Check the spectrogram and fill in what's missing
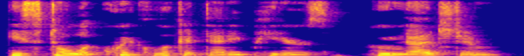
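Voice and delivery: usual speaking voice

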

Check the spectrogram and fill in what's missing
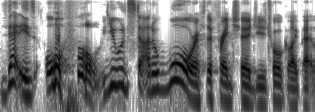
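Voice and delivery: high, drawn-out mock disgust; appalled wife. Wife judging his French poem, mock appalled. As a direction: slam the recital as a horrified critic. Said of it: "she's like".

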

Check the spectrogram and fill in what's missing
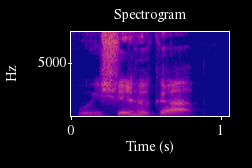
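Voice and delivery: hammed-up high, loud flirt; mock creepy pickup line. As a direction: overeager guy hitting on her. Mocking the overeager guy in store.

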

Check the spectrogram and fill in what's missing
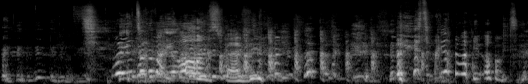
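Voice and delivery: high, laughing quote through giggles. Retold or imitated. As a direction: laugh out the words. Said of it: "I'm like".

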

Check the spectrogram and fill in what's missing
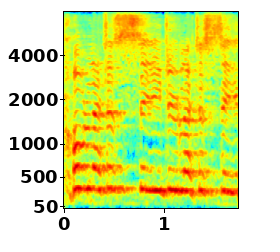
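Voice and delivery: put-on high, loud pleading children; eager cry. A narrator's reading. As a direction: beg loudly and eagerly to see. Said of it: "the children cried".

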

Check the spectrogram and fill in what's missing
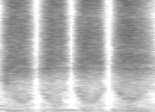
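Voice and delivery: hushed shushing. Retold or imitated. Boyfriend shushing her at the exhibit, hushed. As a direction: shush someone sternly. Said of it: "He's like".

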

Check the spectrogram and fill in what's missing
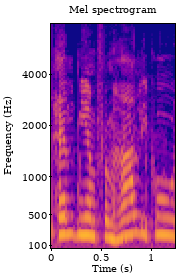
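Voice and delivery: high, pleading put-on Hartlepool voice; Hartlepool accent. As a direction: beg for help in a silly local voice.

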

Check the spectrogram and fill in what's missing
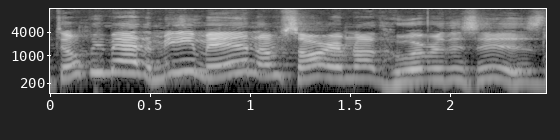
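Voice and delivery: pleading apology. Retold or imitated. Telling the stranger sorry in a high pleading voice. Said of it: "And I'm like".

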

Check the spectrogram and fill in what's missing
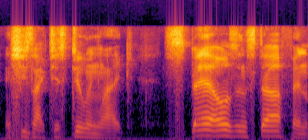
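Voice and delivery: usual speaking voice

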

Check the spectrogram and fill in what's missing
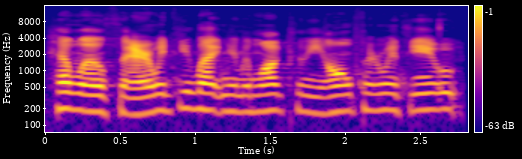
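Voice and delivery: lightly voiced timid nerd, a put-on voice; mock polite nerd. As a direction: play the awkward kid asking politely. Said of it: "that's what I felt like".

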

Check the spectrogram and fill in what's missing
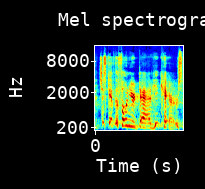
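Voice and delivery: high, loud imitation of a distraught caller; mock frantic plea over the phone; retold hysterical crying. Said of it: "she's crying hysterically".

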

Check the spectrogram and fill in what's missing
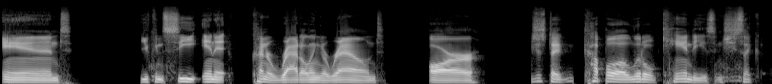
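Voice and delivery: ordinary delivery

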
